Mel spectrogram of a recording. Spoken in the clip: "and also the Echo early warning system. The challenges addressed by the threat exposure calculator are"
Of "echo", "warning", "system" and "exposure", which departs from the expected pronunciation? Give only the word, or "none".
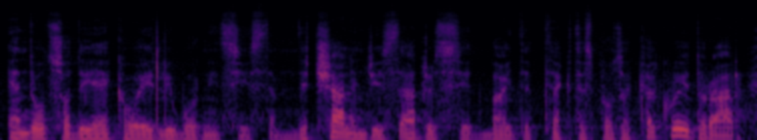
exposure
